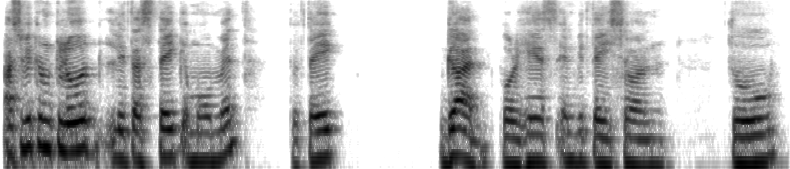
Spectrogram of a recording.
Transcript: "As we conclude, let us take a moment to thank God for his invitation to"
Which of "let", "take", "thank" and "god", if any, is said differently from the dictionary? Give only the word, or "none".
thank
